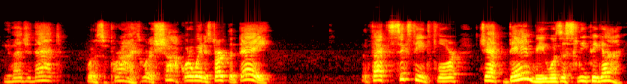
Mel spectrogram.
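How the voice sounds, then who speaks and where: A man with a fairly high voice reads a children's storybook with very lively, swooping intonation. His delivery is playful and emphatic, moving between rhyme and chatty asides. The sound is slightly dull. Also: normal speed. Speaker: storyteller reading a children's picture book. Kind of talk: expressive rhyming storybook narration with brief chatty asides.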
